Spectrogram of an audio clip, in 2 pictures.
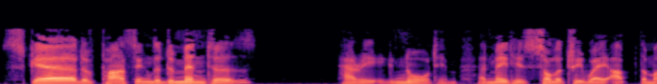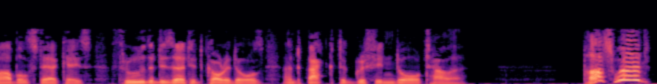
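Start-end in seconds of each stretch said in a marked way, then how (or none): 0.0-2.6 taunting jeer. A narrator's reading. Malfoy taunting Harry. 12.4-13.1 a very high, loud portrait voice jolted from a doze; startled Fat Lady. A narrator's reading. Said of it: "said the fat lady".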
